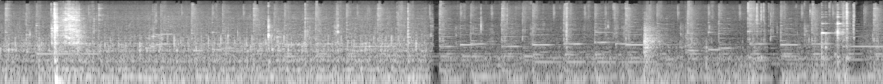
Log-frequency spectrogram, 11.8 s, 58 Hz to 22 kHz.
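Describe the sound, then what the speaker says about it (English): Tomatoes boil in a pot during home canning, a quiet, steady bubbling with occasional clinks of utensils and jars against the pot, and no talking. "Keep it boiling for about 10 minutes."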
